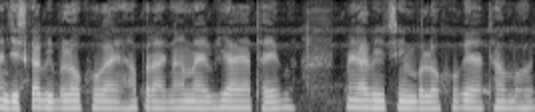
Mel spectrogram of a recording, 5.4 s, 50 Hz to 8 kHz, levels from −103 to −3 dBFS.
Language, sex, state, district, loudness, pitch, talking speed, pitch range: Hindi, male, Chhattisgarh, Balrampur, -29 LUFS, 135 Hz, 245 wpm, 130-140 Hz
